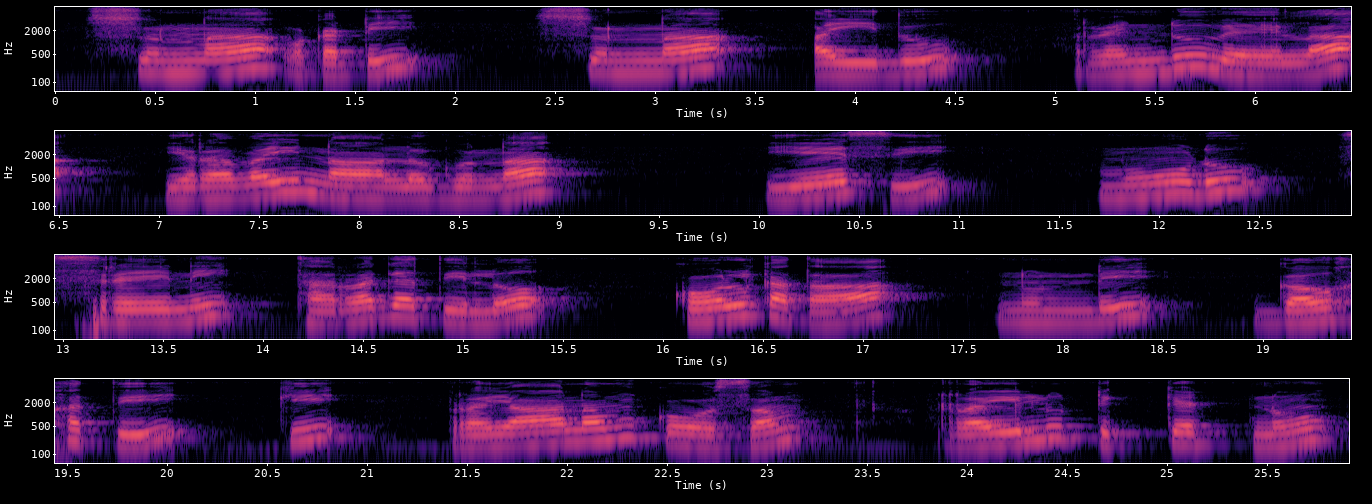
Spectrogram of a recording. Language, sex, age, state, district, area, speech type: Telugu, male, 30-45, Andhra Pradesh, Nellore, rural, read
